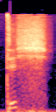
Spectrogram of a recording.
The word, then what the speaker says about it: Tisch: Kind, voilà, der Tisch, donc ici c'est Tisch, S-C-H se prononce ch, normal, Mann, Wagen, bien sûr on a vu que W se prononçait V, Wagen, etc.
